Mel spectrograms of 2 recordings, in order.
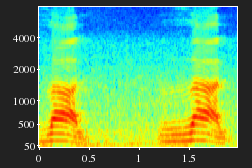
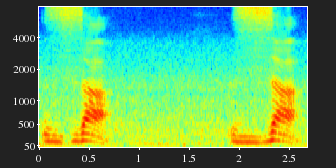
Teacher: ज़ाल के अंदर जो गोल है ज़ाल, इसके अंदर सीटी नहीं आएगी, सीटी की आवाज़।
